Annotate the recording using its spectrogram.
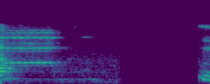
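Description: A steady electronic tone sounding at several fixed pitches at once, like a phone ringing. It overlaps the end of a man's spoken word and stops about half a second in, after which the audio drops to dead silence.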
